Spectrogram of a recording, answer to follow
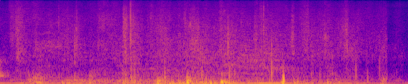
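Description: Footsteps while walking, with irregular low thumps, rustling and a few sharp clicks as clothing rubs and knocks against a belt-mounted action camera.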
